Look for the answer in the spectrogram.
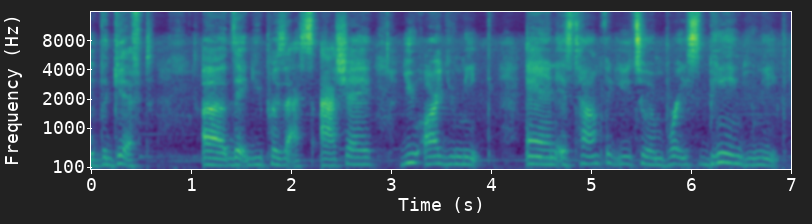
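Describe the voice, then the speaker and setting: A woman giving a spiritual tarot message in a loud, emphatic voice, blunt and at times swearing, punctuating her points with repeated affirmations. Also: deep voice, slight background noise. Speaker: tarot reader.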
